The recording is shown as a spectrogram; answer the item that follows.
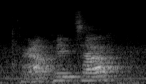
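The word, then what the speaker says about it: τράπεζα: Betonung über dem ersten Alpha. Trapeza kennen Sie sicher vom Wort Trapez.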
